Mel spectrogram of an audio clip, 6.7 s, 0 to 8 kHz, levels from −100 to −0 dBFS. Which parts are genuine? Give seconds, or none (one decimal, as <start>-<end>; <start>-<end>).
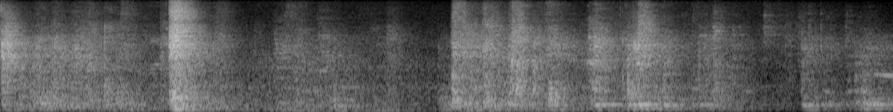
0.0-6.7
